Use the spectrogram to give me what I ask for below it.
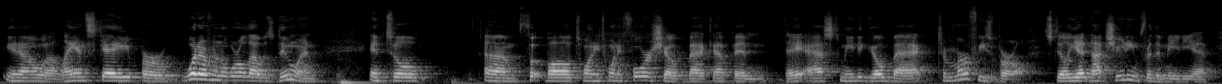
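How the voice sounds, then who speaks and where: A man's voice: fairly high pitch, moderate pace, darkish tone. A man, a sports photographer guest telling rambling, folksy stories and acting out quoted dialogue. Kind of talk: casual storytelling interview. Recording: roomy echo.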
